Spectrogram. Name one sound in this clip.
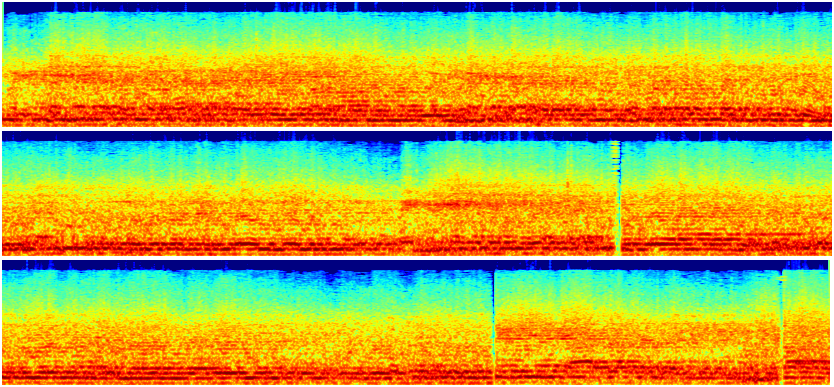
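A man chants steadily through a microphone.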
